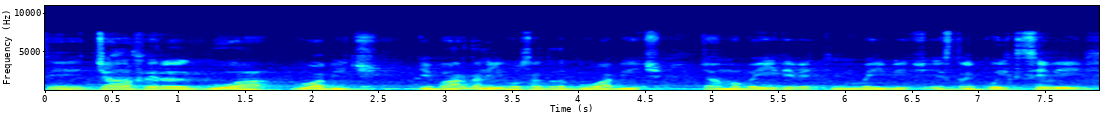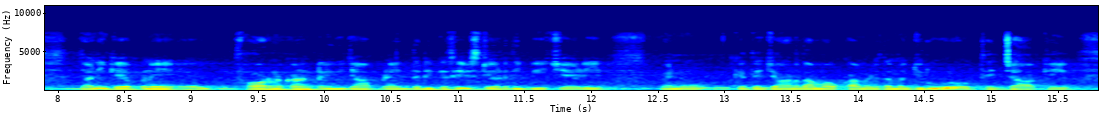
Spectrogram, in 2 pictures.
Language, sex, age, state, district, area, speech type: Punjabi, male, 30-45, Punjab, Bathinda, rural, spontaneous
